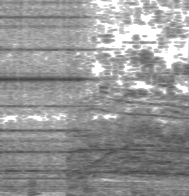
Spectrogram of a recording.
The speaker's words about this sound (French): oui, une sonnerie de cours d'école et des cris d'enfants, car ce n'est pas que la présidente de l'Assemblée nationale qu'on reçoit ce matin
